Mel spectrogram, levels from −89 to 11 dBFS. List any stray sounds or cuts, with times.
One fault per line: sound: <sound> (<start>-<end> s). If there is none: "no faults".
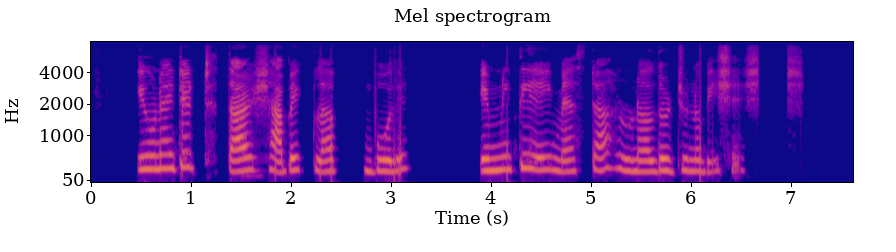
no faults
